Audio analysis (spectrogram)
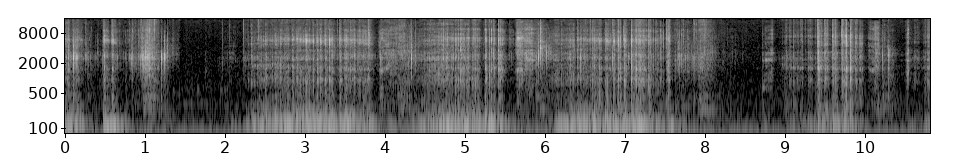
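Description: A solid cream-colored bar of dry soap held in the hand is scraped and carved with a utility knife blade, sending flakes falling. Dry, crisp scraping strokes with bright, brittle crackles are heard over a low rumble, with quieter pauses between passes.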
